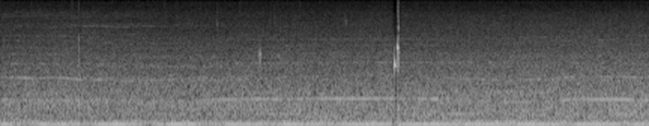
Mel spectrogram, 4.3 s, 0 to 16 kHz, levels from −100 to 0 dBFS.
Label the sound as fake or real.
real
